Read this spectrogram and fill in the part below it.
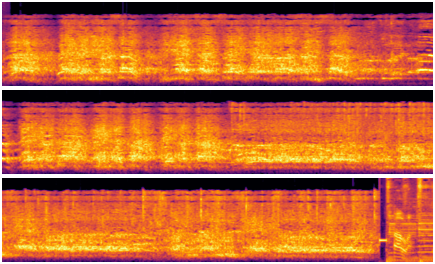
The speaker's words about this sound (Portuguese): Tem um agitador que tá puxando os gritos, tem a galera gritando e tem um cara lá no meio que dá pra você ver que ele, tá, que ele não tá motivado assim.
